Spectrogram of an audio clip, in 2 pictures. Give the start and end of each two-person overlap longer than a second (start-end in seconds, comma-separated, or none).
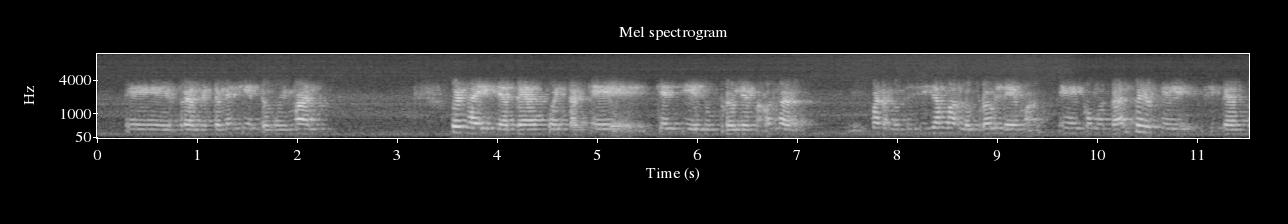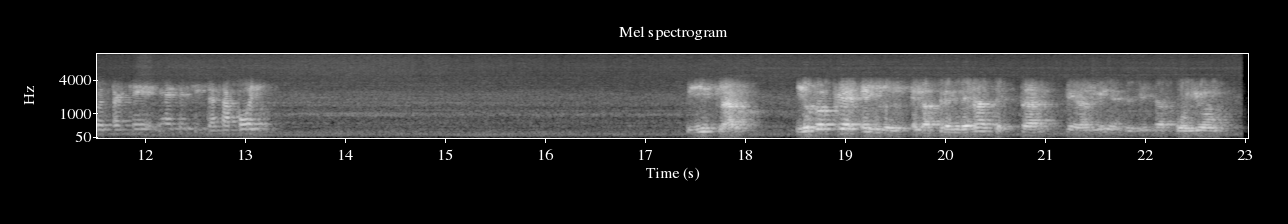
none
